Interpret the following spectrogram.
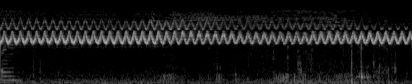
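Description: A car's electronic alarm beeping rapidly and steadily at a high pitch inside the cabin, about eight beeps a second, briefly a little quieter in the middle; it sounds like an anti-theft alarm going off.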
